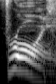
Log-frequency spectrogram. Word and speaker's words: Freund: Pronounced Freund. – Think Freud with an N.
